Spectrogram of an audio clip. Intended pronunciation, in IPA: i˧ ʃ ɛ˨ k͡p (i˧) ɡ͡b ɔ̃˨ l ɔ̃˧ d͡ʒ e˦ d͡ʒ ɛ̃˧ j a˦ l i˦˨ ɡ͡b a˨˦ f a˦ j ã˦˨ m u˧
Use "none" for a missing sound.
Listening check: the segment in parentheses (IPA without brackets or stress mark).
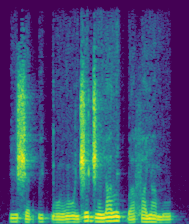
i˧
